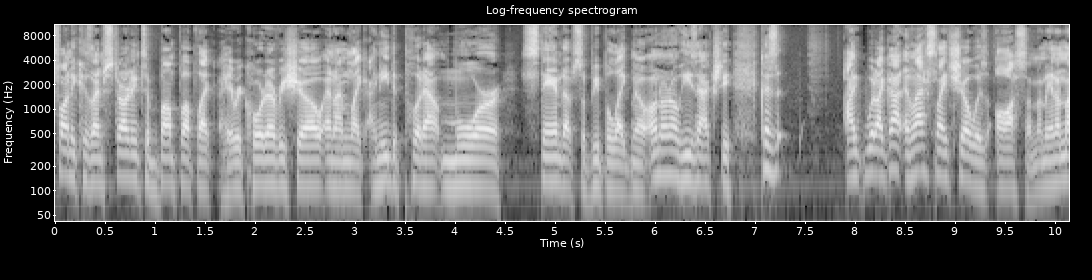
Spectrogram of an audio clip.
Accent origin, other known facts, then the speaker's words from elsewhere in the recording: New Orleans, Louisiana, United States; So I was 18 or 19, and I grew up in New Orleans.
